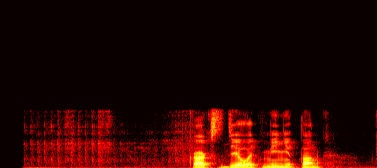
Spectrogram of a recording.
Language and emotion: Russian, neutral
